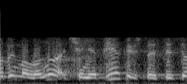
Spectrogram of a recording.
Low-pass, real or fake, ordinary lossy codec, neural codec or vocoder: 7.2 kHz; real; AAC, 32 kbps; none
